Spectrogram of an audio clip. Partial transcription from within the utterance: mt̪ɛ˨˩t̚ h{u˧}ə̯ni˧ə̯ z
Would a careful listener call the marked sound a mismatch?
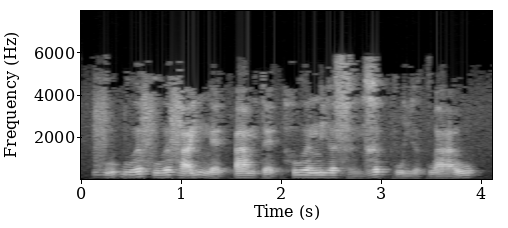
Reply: no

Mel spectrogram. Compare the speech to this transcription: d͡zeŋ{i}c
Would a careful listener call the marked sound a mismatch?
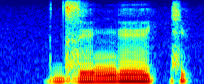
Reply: yes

